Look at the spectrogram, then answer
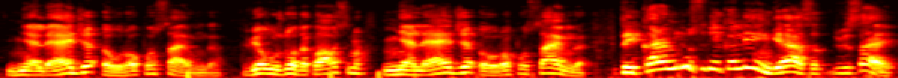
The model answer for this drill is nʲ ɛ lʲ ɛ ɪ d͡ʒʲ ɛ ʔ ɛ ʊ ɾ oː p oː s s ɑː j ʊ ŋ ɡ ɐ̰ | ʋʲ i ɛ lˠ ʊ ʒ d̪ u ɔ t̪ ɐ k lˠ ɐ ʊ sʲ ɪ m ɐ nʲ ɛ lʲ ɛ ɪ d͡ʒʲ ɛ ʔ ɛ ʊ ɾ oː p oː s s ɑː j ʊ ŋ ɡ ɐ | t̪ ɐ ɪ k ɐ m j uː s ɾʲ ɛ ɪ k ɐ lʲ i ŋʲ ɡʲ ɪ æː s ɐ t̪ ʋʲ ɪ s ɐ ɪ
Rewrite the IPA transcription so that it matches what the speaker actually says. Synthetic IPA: nʲ ɛ lʲ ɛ ɪ d͡ʒʲ ɛ ʔ ɛ ʊ ɾ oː p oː s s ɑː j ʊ ŋ ɡ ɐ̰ | ʋʲ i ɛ lˠ ʊ ʒ d̪ u ɔ d̪ ɐ k lˠ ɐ ʊ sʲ ɪ m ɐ nʲ ɛ lʲ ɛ ɪ d͡ʒʲ ɛ ʔ ɛ ʊ ɾ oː p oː s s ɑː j ʊ ŋ ɡ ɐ | t̪ ɐ ɪ k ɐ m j uː s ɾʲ ɛ ɪ k ɐ lʲ i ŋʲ ɡʲ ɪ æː s ɐ t̪ ʋʲ ɪ s ɐ ɪ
